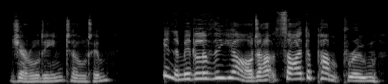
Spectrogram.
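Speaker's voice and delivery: a lady thrilled to tell tales; lightly voiced lady gushing to Will; excited lady. Geraldine tells the sergeant.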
